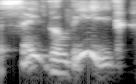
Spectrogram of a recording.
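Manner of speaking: high disbelieving repeat of league; incredulous echo. Retold or imitated. Agent echoing the father's claim in disbelief. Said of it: "Don't we have Michael Jordan?".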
